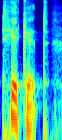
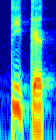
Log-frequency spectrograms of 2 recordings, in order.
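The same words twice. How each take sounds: First: The first T has a puff of air. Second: The first T has no puff of air. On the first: "that is a good example" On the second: "the way I would pronounce it is ticket"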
